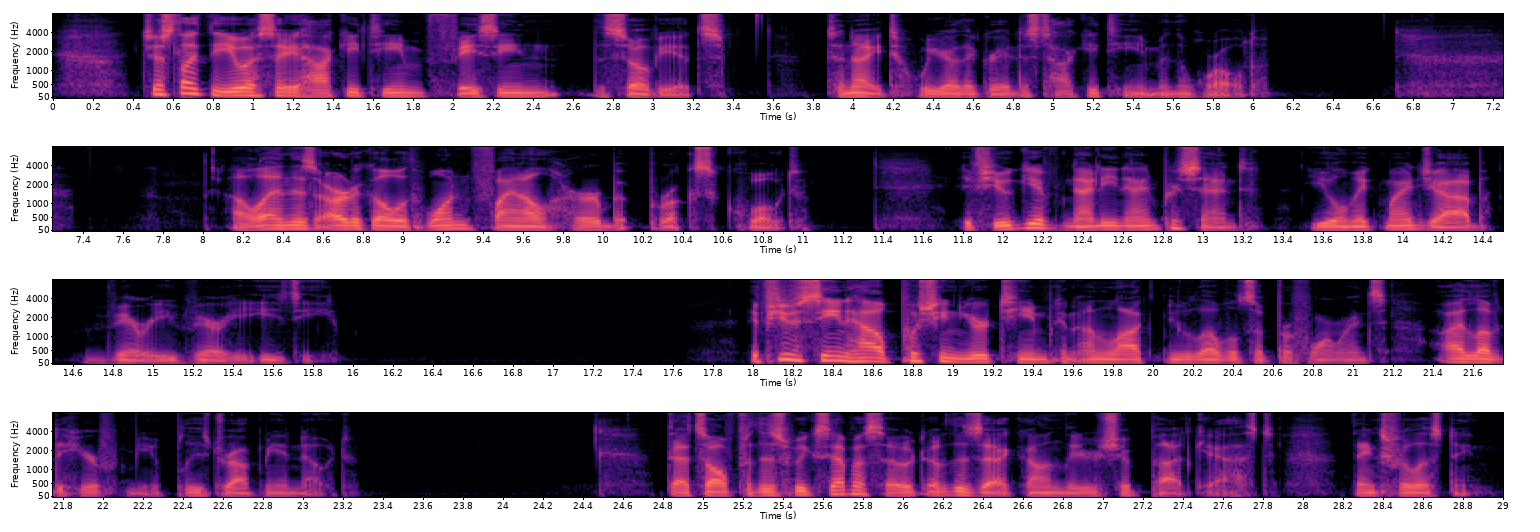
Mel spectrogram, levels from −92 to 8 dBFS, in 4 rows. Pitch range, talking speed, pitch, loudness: 95-125 Hz, 165 wpm, 105 Hz, -26 LUFS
